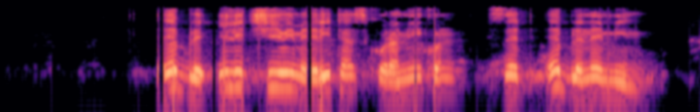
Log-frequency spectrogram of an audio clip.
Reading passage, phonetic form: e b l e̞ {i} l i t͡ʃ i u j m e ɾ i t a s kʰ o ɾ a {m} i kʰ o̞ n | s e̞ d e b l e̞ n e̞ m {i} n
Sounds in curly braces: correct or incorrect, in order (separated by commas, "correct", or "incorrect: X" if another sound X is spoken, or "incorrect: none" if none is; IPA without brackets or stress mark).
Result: correct, correct, correct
